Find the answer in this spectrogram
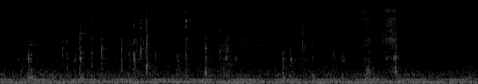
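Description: Candy being chewed at close range: irregular small clicks and crackles over a steady low hum.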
